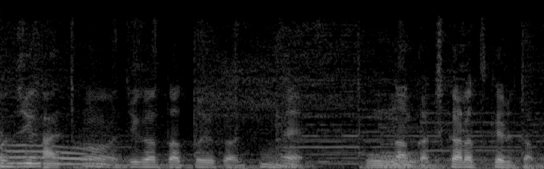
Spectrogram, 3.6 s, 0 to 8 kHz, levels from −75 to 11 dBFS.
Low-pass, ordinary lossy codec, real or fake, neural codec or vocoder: 7.2 kHz; none; fake; vocoder, 44.1 kHz, 128 mel bands every 512 samples, BigVGAN v2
